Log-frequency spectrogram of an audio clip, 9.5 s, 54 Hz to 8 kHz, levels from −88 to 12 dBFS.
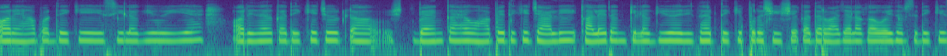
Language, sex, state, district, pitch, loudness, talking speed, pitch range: Hindi, female, Uttarakhand, Tehri Garhwal, 215 Hz, -15 LUFS, 255 wpm, 210-215 Hz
